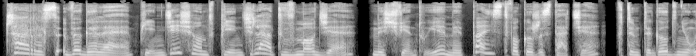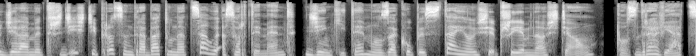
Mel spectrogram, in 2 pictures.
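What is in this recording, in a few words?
Polish, female, commercial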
